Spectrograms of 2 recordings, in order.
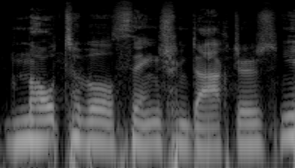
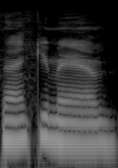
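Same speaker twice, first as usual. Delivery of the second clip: dry, sarcastic, mocking tongue-in-cheek politeness. Showing how they address a twenty-something: sarcastic.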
